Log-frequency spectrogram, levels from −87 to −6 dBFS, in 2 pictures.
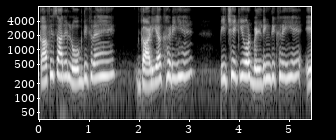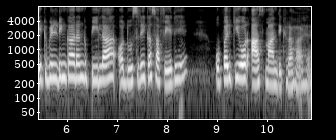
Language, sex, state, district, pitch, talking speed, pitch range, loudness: Hindi, female, Chhattisgarh, Raigarh, 255 Hz, 180 wpm, 215-280 Hz, -17 LUFS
